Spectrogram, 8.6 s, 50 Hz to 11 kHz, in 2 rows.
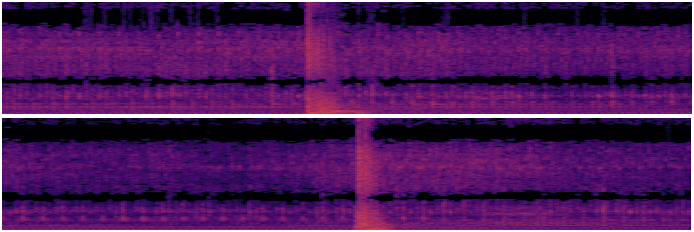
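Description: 1981 Kubota B7100 HST diesel compact tractor, a small three-cylinder diesel, idling steadily. Two loud knocks cut across it, about two seconds in and again near the end, from firewood being dropped into the tractor's loader bucket.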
